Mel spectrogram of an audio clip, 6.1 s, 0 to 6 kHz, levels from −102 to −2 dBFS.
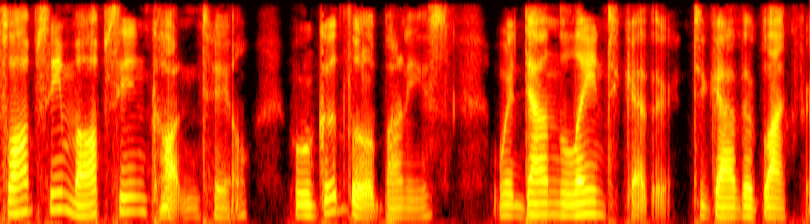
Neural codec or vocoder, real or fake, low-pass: none; real; 5.4 kHz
